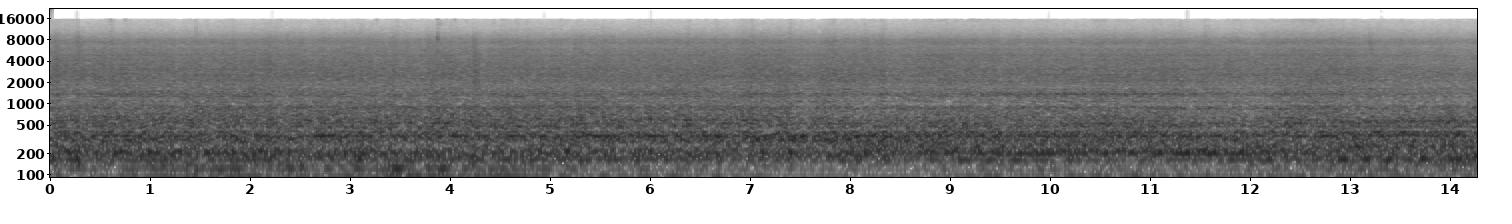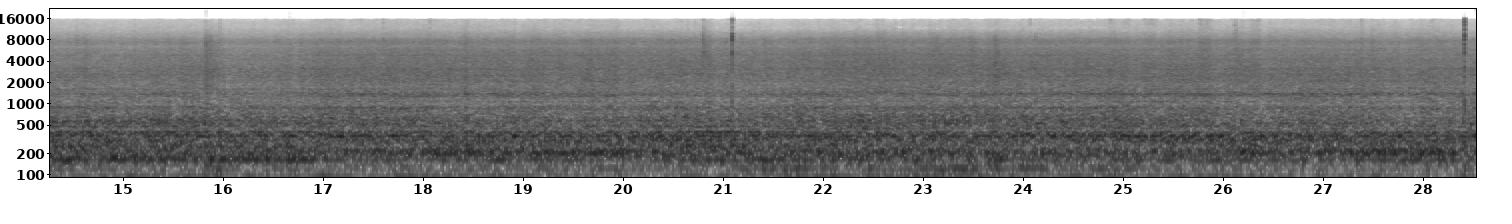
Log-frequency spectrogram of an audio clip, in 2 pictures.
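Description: Matterhorn Gotthard Bahn electric rack train running steadily downhill on a cogwheel rack section. A loud, even hum with a few held tones from the drive and rack gear sits over the rolling noise of wheels on rail.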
